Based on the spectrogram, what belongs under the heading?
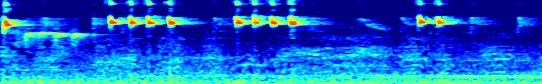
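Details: At a Depok bird market, a kolibri ninja sunbird gives a falling buzzy note, then tight clusters of four high, sharp chips, followed by a shorter pair.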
